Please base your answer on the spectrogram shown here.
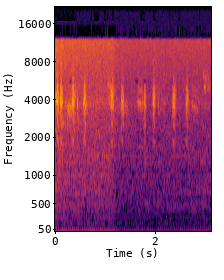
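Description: Small birds, including cutthroat finches and an indigo bird, calling at an African waterhole: a series of short high chirps repeating every few tenths of a second, faint and fairly distant over quiet background.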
